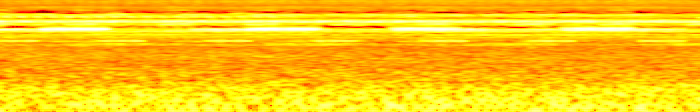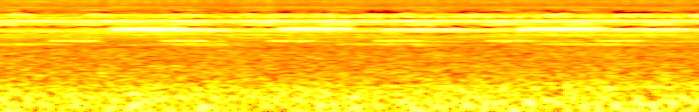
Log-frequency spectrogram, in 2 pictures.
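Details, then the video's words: Crickets chirping in a peaceful park as evening falls: a dense, steady high-pitched chorus of overlapping trills, with short pulsed chirps repeating about twice a second and a soft low rumble beneath. "Cricket Sounds in a Peaceful Park"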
